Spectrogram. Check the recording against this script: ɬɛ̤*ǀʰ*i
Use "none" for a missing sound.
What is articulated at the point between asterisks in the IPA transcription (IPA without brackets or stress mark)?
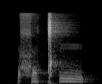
ǀʰ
